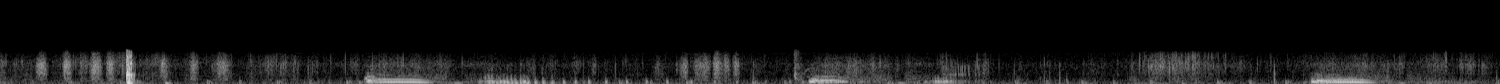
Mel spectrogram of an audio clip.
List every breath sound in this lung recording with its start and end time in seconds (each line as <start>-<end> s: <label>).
3.59-4.57 s: inhalation
3.60-4.36 s: rhonchi
4.71-7.62 s: exhalation
7.91-9.05 s: inhalation
8.05-8.49 s: rhonchi
9.03-10.00 s: exhalation
9.03-10.00 s: crackles
13.08-13.81 s: rhonchi
13.08-14.12 s: inhalation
